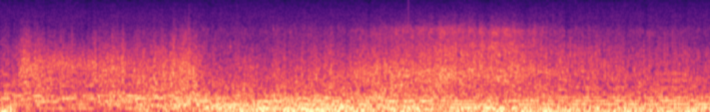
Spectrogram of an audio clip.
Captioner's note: explosions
